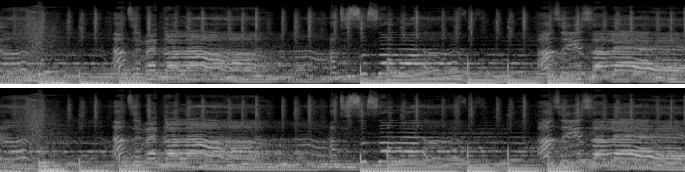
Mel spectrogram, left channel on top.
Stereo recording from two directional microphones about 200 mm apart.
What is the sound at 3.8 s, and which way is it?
Music, centre (ahead or behind).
